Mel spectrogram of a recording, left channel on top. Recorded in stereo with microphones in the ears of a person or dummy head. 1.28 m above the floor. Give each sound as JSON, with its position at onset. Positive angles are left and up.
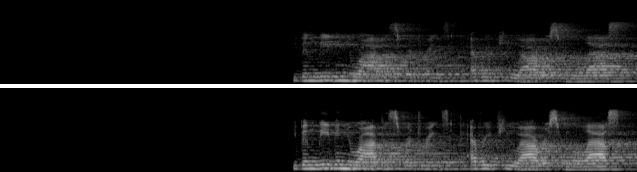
{"t": 2.9, "sound": "a woman speaking", "side_deg": -40, "distance_m": 0.6}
